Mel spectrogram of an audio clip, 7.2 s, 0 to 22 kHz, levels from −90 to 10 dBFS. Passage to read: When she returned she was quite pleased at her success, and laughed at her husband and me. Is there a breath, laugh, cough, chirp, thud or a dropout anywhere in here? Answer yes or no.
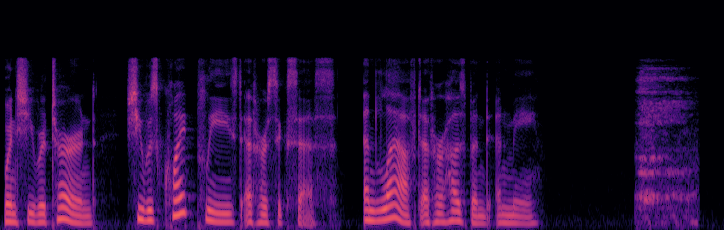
yes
